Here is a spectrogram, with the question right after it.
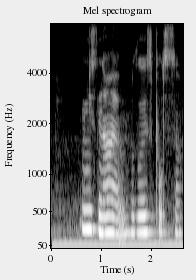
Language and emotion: Russian, sad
